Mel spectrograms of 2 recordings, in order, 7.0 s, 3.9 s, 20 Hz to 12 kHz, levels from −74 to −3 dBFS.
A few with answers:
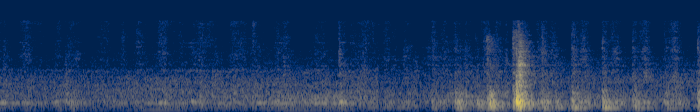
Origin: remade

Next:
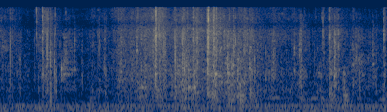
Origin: remade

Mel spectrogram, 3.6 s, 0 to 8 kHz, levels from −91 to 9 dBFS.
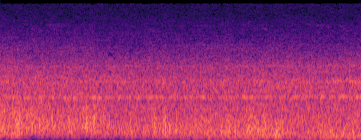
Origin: remade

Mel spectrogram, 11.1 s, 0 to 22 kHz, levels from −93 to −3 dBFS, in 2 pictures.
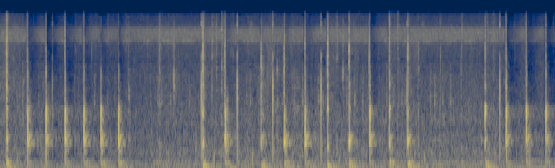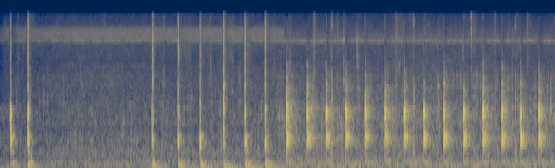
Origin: remade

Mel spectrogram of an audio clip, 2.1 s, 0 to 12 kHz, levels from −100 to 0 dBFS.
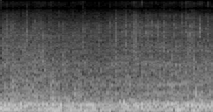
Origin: recorded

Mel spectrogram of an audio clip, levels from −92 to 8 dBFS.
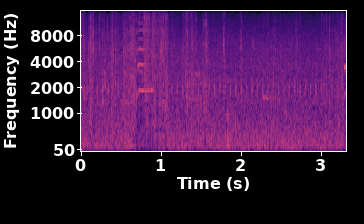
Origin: remade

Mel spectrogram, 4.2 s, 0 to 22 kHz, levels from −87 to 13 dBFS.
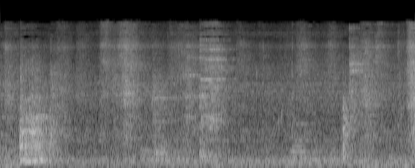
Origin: remade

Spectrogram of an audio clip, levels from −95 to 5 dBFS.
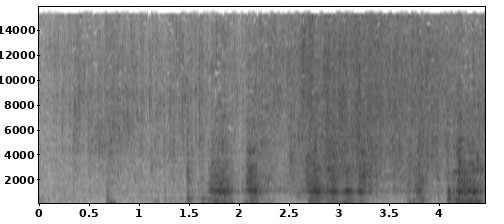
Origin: recorded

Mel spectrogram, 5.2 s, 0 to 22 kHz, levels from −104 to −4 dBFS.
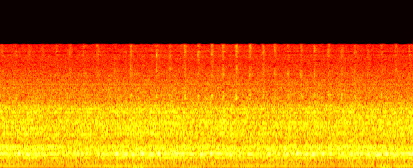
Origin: remade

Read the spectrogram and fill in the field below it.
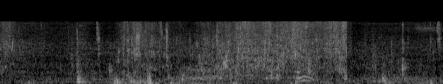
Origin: remade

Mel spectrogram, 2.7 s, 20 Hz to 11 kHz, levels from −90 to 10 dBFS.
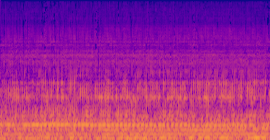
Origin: remade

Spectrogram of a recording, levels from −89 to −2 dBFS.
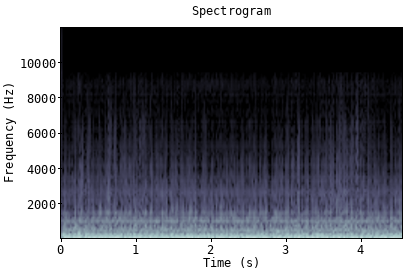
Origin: remade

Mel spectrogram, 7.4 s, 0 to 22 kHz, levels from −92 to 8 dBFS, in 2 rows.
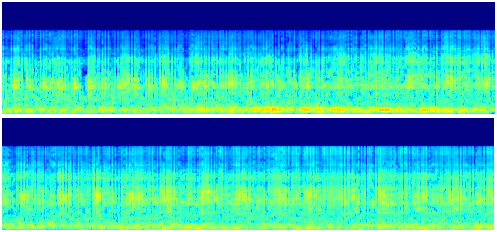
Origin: remade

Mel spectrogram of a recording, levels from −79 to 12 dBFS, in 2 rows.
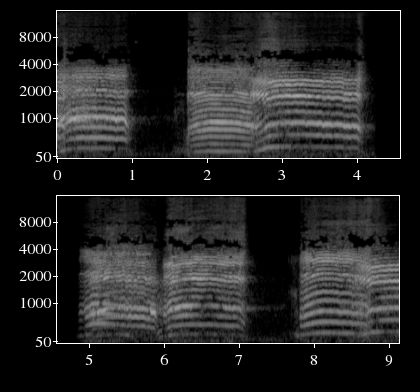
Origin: remade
